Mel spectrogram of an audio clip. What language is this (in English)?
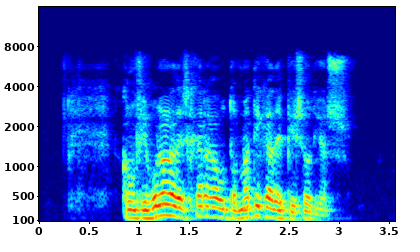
Asturian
